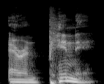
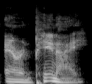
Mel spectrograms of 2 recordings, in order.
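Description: First: The surname's two syllables share the same vowel. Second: The surname ends with a different 'nay' vowel. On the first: The speaker calls it right. "So the pe and the ne sound exactly the same. They have the same vowel sounds" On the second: The speaker calls it wrong. "the commentators have been saying his name is Aaron Penne, and that's just a little bit off"

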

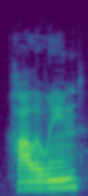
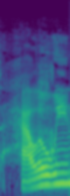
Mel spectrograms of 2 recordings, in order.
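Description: First: The first syllable sounds like 'hollow'. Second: The first syllable sounds like 'hal'. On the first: This is a regional way of saying it. "is an Idaho pronunciation" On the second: This is the standard way of saying it. "the correct way is Halloween?"

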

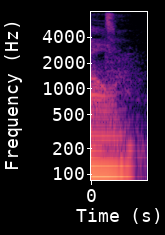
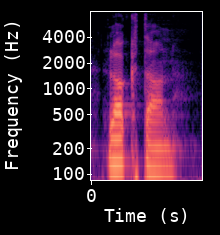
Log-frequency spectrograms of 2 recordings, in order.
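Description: First: The stress is on Down. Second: The stress is on Lock.

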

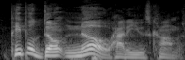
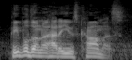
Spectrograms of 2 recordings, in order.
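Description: First: There is a pause after 'know'. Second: There is no pause after 'know'.

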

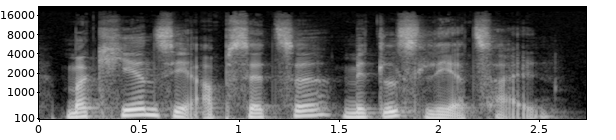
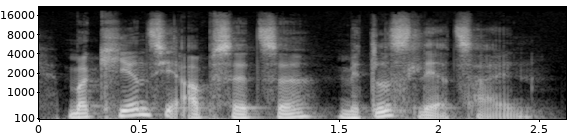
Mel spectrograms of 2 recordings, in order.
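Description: Both takes have the same delivery.

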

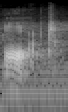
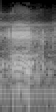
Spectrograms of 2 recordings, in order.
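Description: First: It does not sound like the insect word. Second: It sounds just like the insect word ant. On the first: This is how people in Australia say it. "English in Australia, you say aunt" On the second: This is how the speaker's own community says it. "We say aunt"

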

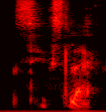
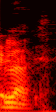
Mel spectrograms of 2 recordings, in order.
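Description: First: The name is said as two words, six lack. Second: The name is said as one word, black. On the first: The speaker calls it wrong. "I said it wrong" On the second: The speaker calls it right.

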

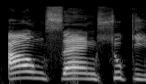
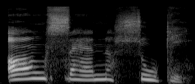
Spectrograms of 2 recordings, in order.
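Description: First: The second word ends with an ng sound. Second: The second word ends with an n sound. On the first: The speaker calls it wrong. "I always add the fucking G on San. And then I turn it into Sang" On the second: The speaker calls it right. "Her name is Aung San. Like Khoi San"

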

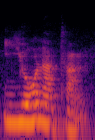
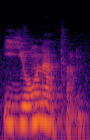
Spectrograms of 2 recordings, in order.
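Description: The two takes are said the same way.

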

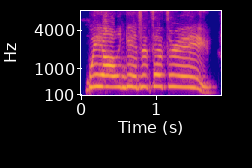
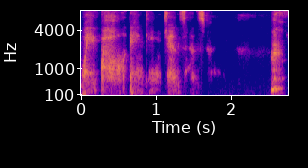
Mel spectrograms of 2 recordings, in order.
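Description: First: It is said loudly. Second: It is said at normal volume.

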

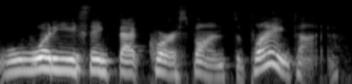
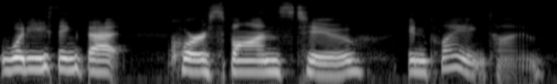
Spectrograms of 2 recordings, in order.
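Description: First: It sounds confrontational and accusing. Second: It sounds open and genuinely curious.

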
